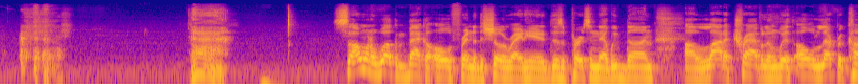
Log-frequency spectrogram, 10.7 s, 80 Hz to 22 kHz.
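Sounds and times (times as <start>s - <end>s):
man clearing throat: 0.2s - 1.0s, 2.4s - 3.0s
speech: 0.2s - 1.0s, 2.4s - 2.8s, 4.3s - 10.7s.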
